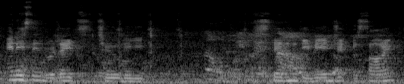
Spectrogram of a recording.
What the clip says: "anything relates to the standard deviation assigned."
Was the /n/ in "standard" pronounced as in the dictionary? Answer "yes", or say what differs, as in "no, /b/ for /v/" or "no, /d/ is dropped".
no, /n/ is dropped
